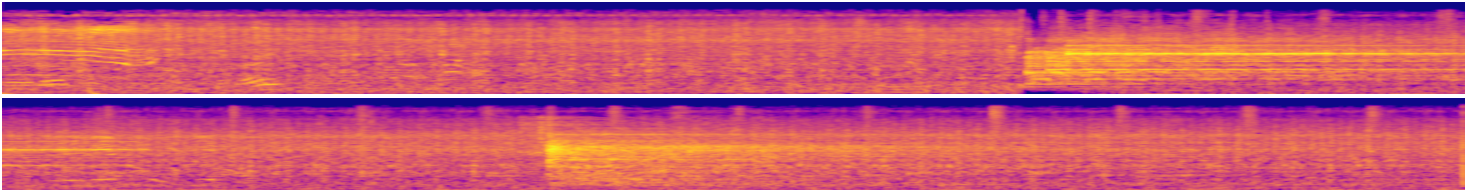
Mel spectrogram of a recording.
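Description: A tour boat's motor running steadily as it cruises along the river, with water and wind noise. After an abrupt cut about five seconds in, a steady high whine joins it for about three seconds.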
